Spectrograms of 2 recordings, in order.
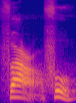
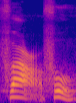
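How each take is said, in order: Both takes have the same delivery.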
